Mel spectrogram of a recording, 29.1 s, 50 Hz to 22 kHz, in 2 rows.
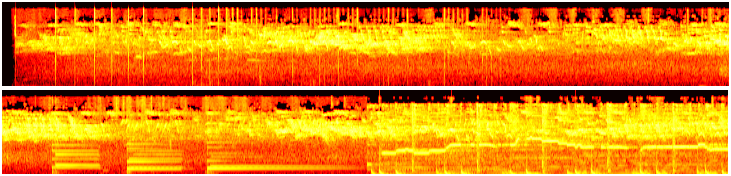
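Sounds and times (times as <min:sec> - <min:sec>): small birds chirping: 0:00.2 - 0:29.0
faint clicks: 0:03.7 - 0:10.2.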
